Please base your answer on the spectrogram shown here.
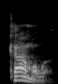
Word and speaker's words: Kamala: know until this year that her name was pronounced commala and before that before I had been corrected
